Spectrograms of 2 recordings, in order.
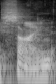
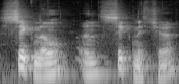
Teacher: you don't hear the G, but you do in signal and signature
